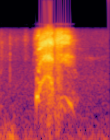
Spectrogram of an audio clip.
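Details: Mother sneezes outdoors in a field while gathering sticks with a young child: a single sharp, voiced sneeze over faint background noise.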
